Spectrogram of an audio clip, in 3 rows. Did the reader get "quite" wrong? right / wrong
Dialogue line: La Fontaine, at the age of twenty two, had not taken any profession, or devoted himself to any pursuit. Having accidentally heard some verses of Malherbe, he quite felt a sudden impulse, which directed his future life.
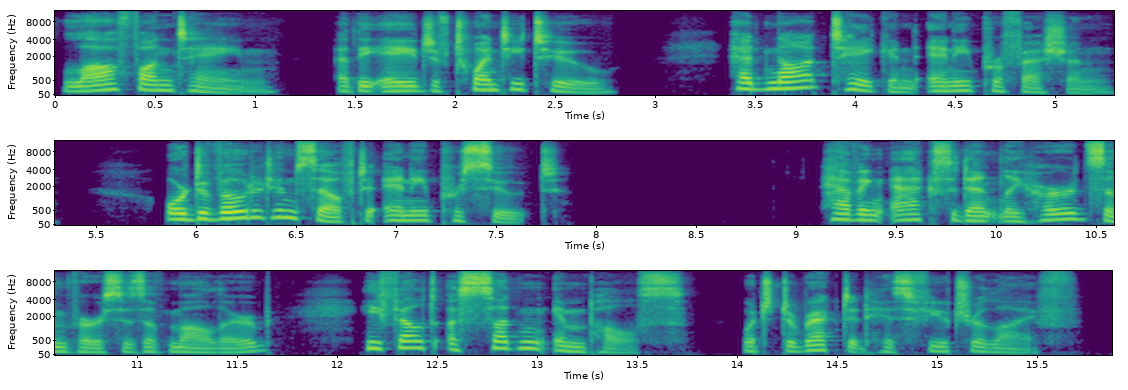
wrong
